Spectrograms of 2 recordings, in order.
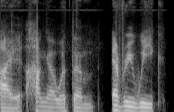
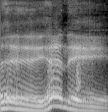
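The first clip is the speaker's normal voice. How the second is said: rough, gravel-edged put-on character voice; 4 semitones higher, 4 dB louder than usual. Showing the gravelly voices done last week: Watto voice. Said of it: "Watto is like".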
